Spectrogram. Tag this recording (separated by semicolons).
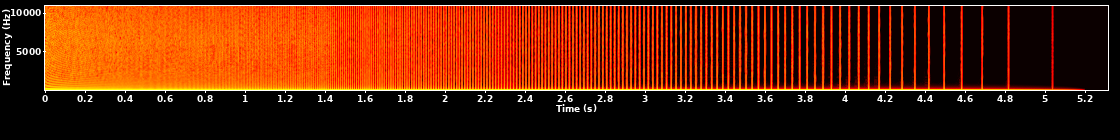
low; beep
